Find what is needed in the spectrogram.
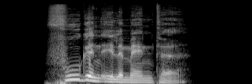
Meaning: nominative/accusative/genitive plural of Fugenelement
- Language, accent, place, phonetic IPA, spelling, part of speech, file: German, Germany, Berlin, [ˈfuːɡn̩ʔeleˌmɛntə], Fugenelemente, noun, De-Fugenelemente.ogg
